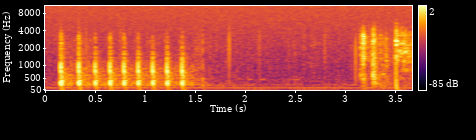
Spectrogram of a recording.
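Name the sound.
knocking on a door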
